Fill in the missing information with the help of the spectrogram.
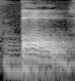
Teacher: So if you take a word such as ball for instance and if you think about the first sound the B sound of this word we're going to have both lips kind of stop in the air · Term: stop sound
